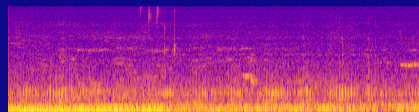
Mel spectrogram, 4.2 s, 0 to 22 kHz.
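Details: A sleepy 4-month-old blue British Shorthair kitten purrs in a deep, steady rumble close to the listener; it also sneezes.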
